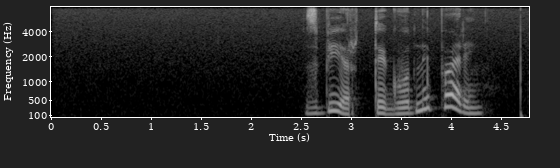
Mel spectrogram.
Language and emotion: Russian, positive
